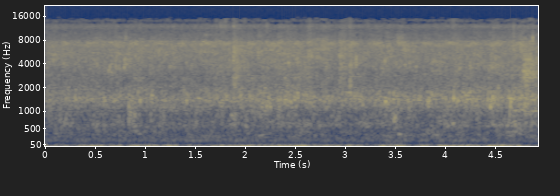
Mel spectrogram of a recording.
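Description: Creek water trickling and flowing, a steady even rush with a few faint ticks.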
